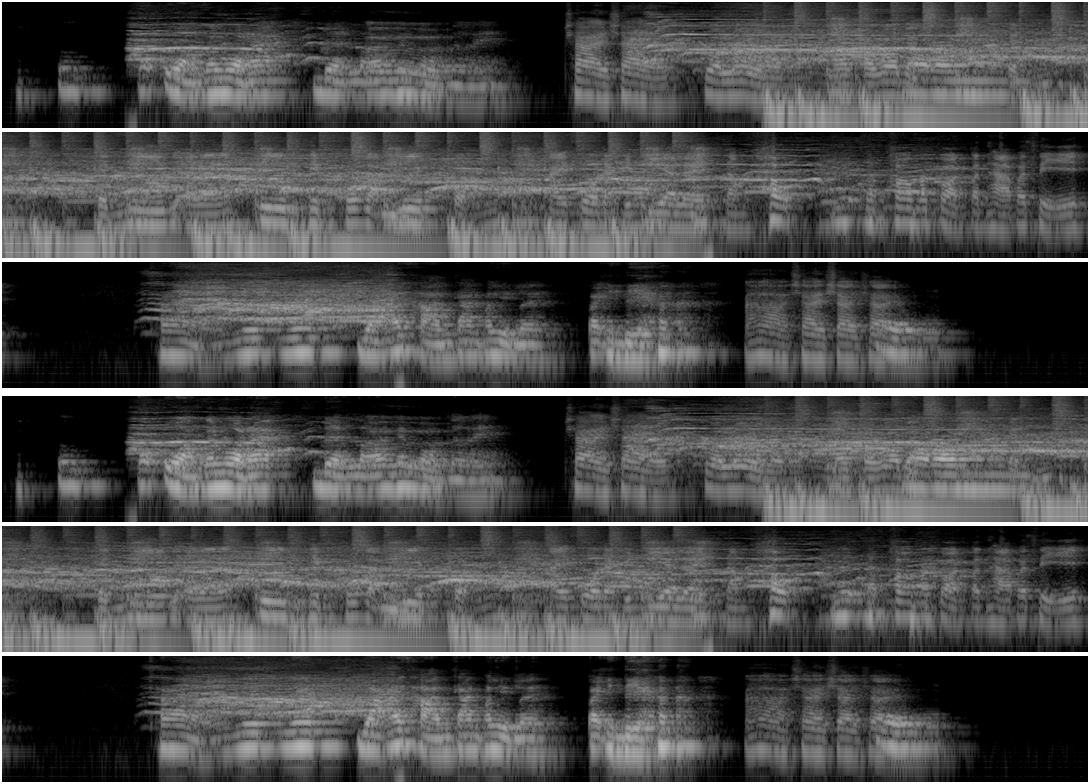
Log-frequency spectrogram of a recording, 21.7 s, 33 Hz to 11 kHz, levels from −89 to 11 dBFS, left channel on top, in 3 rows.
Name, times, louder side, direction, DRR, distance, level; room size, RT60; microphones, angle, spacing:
voice 1, 0.4-3.4 6.0-7.0 9.8-10.0 12.8-13.2 15.5-19.2 20.3-20.7, right 4 dB, 70° right, 0.6 m, -31 dB
sound 1, 0.8-2.4 4.1-13.7 15.4-17.1, left 1 dB, 85° left, 3.6 m, -32 dB
voice 2, 2.4-3.0 3.8-6.1 6.8-7.0 7.8-10.6 10.9-14.5 19.4-20.7, left 1 dB, 20° left, 0.6 m, -37 dB
Snare drum, 5.1-11.9, left 1 dB, 60° left, 1.5 m, -37 dB
8.5 x 3.5 x 4.0 m
head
